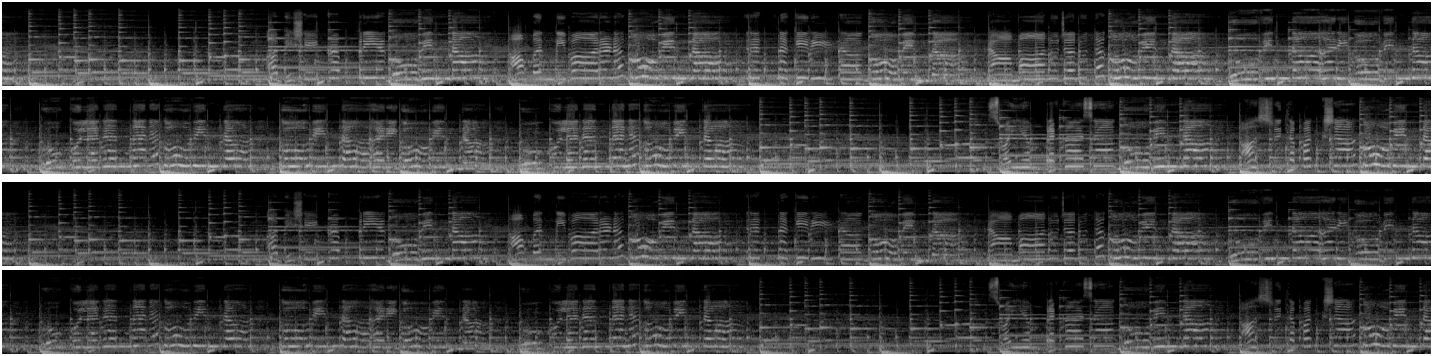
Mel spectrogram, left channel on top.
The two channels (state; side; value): quieter; right; 6.7 dB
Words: ಅಭಿಷೇಕ ಪ್ರಿಯ ಗೋವಿಂದ ಆಪನ್ ನಿವಾರಣ ಗೋವಿಂದ ರತ್ನ ಕಿರೀಟ ಗೋವಿಂದ ರಾಮಾನುಜನುತ ಗೋವಿಂದ ಗೋವಿಂದ ಹರಿ ಗೋವಿಂದ ಗೋಕುಲನಂದನ ಗೋವಿಂದ ಗೋವಿಂದ ಹರಿ ಗೋವಿಂದ ಗೋಕುಲನಂದನ ಗೋವಿಂದ ಸ್ವಯಂ ಪ್ರಕಾಶ ಗೋವಿಂದ ಆಶ್ರಿತ ಪಕ್ಷ ಗೋವಿಂದ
